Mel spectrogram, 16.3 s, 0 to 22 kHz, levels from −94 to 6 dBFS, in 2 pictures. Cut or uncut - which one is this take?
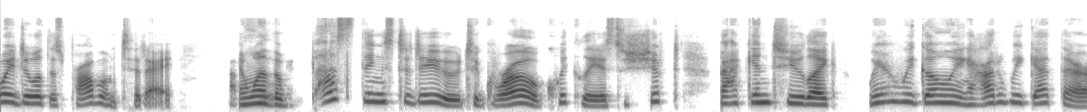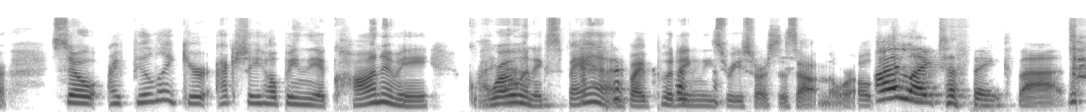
uncut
